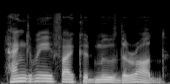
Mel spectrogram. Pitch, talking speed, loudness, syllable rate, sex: 115 Hz, 280 wpm, -20 LUFS, 5.4 syllables/s, male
